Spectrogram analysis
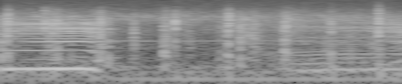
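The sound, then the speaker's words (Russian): A herd of cows, with one long, low moo at the start, followed by a run of scattered knocks and clatters as the animals move about. No voices are heard. “Вместе со стадом коров появляется Егор.”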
